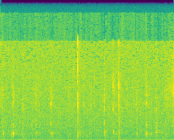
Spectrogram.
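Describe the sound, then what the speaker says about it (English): Password being typed on a computer keyboard during an ESXi host installation: a quick, steady run of light key clicks over a constant low hum, with no talking. "I'll type my password."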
